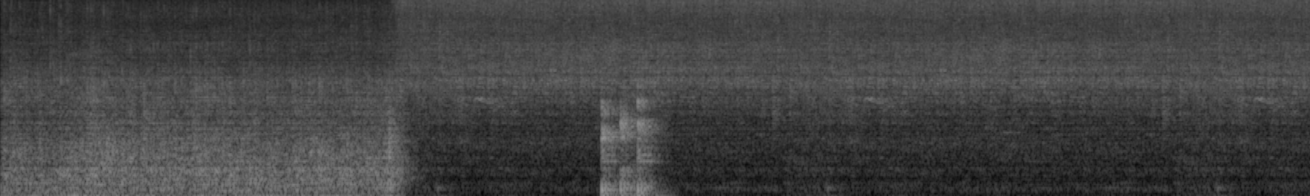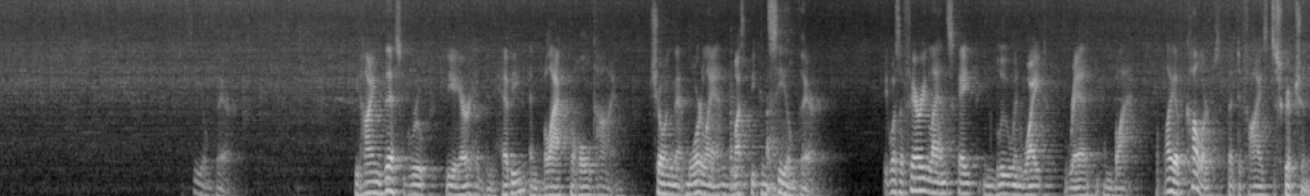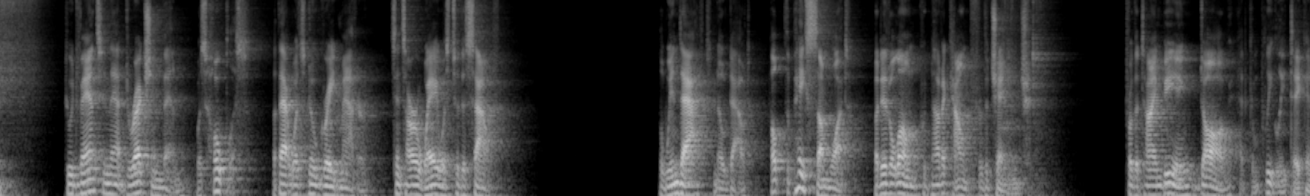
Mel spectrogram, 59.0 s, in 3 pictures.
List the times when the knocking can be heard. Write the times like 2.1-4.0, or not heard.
9.0-9.8, 30.6-31.4, 54.3-55.0.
